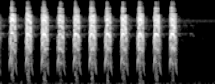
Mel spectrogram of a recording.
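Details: Burrowing owl giving a rapid series of eleven harsh, hissing squawks, each brief and rough-textured, about four per second at even intervals, then falling silent.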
